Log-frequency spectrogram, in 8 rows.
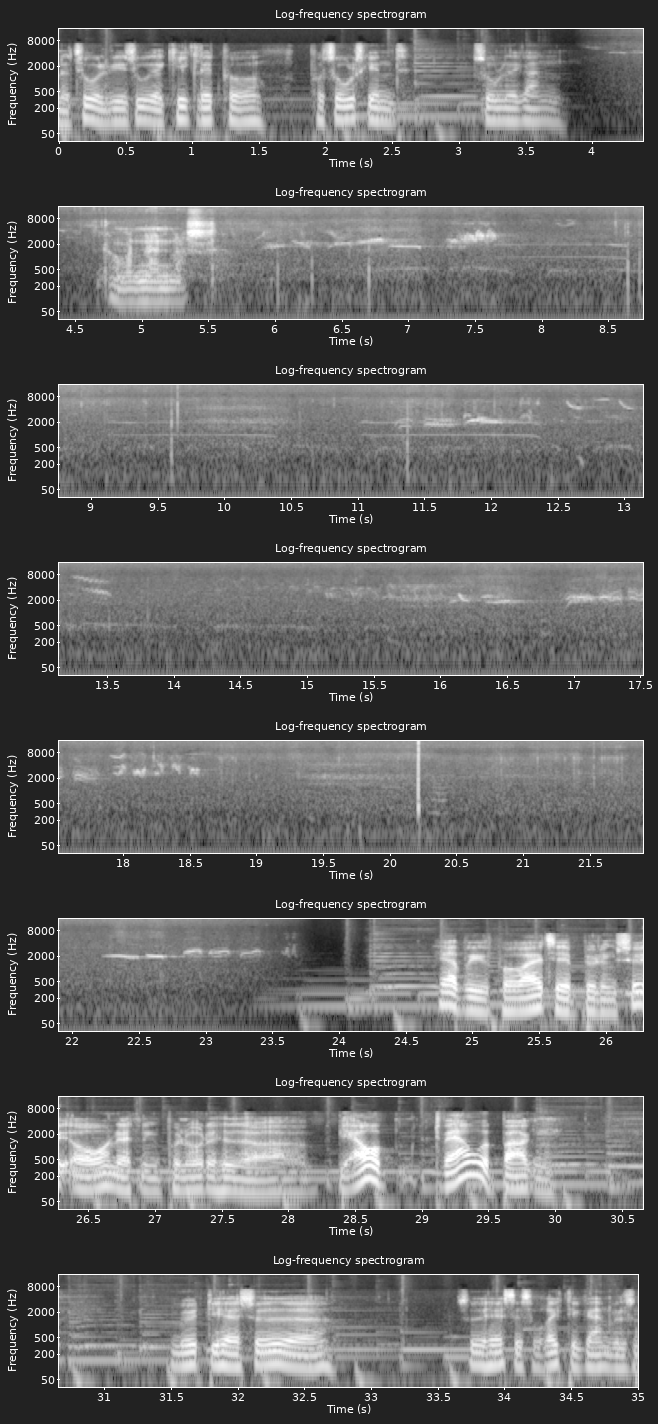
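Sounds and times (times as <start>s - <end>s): wild birds singing: 4.0s - 23.8s, 33.8s - 35.0s.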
